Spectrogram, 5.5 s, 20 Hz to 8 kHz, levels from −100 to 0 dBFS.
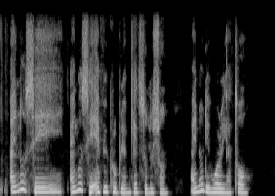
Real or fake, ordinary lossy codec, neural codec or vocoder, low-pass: real; none; none; 7.2 kHz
